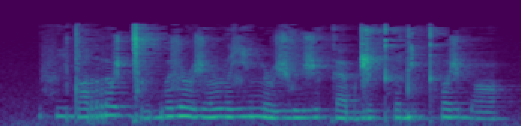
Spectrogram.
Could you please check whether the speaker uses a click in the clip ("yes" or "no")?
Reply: yes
